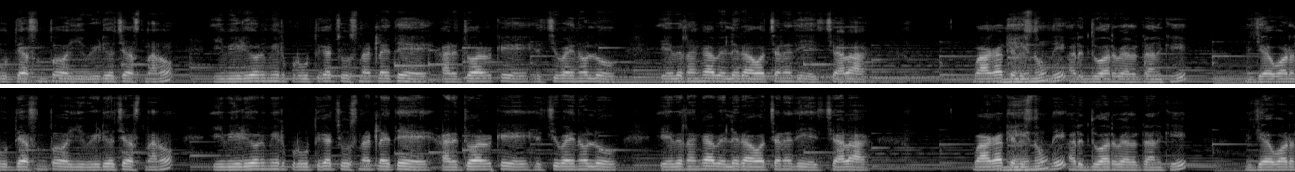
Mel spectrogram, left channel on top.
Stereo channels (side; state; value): both; normal; correlation 0.71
